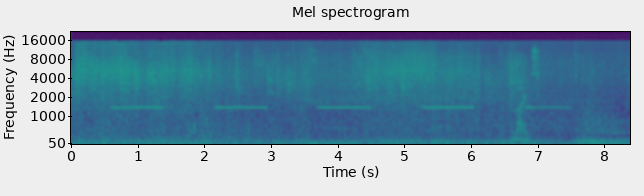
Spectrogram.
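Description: Water splashes and churns.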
